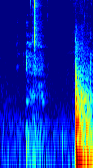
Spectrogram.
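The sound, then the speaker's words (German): A sip of filtered, light golden beer: a soft, short slurp, then a pause and a louder, wetter burst at the end. “Und ich nehme mal einen Schluck. Ich nehme auch noch mal einen.”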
